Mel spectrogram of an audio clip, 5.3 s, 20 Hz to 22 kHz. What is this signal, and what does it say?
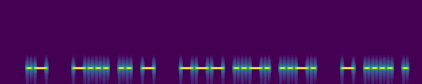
Morse code, heard as a keyed tone, about 25 wpm, 700 Hz. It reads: A BIT OFF THE
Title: Sentences from Top 900 Words 25wpm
